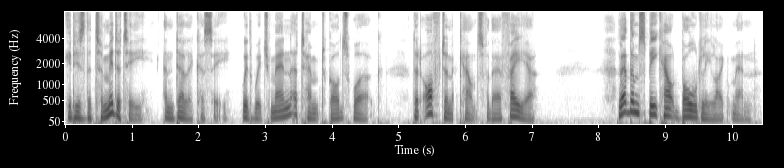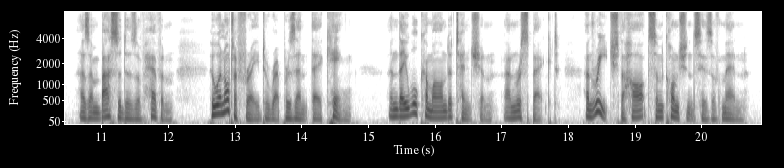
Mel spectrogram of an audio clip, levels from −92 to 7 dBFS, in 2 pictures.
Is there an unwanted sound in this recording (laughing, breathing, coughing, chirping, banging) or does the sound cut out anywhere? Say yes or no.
yes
